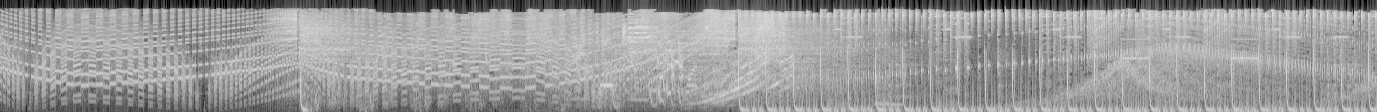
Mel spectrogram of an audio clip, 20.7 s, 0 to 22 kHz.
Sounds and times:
Cacophony: 0.0 - 20.6
Music: 0.0 - 20.6.

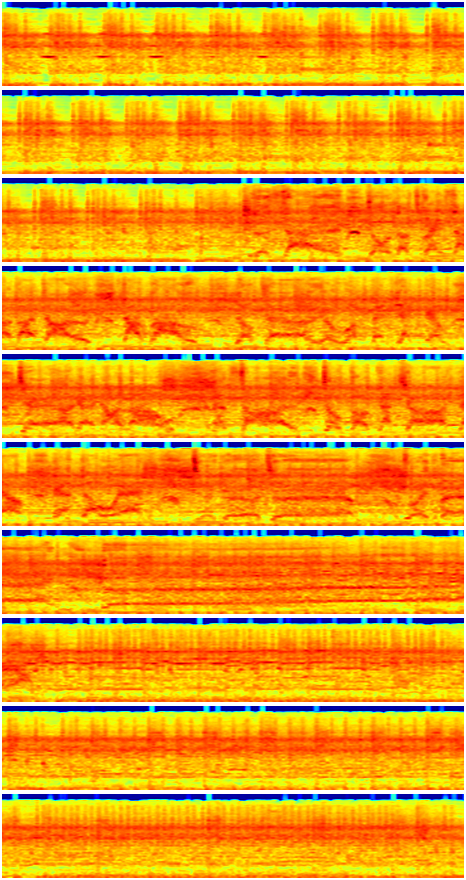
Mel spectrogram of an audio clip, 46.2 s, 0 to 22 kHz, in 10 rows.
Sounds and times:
Angry music: 0.0 - 46.2
Guitar: 0.0 - 46.2
Heavy metal: 0.0 - 46.2
Singing: 11.6 - 32.8.

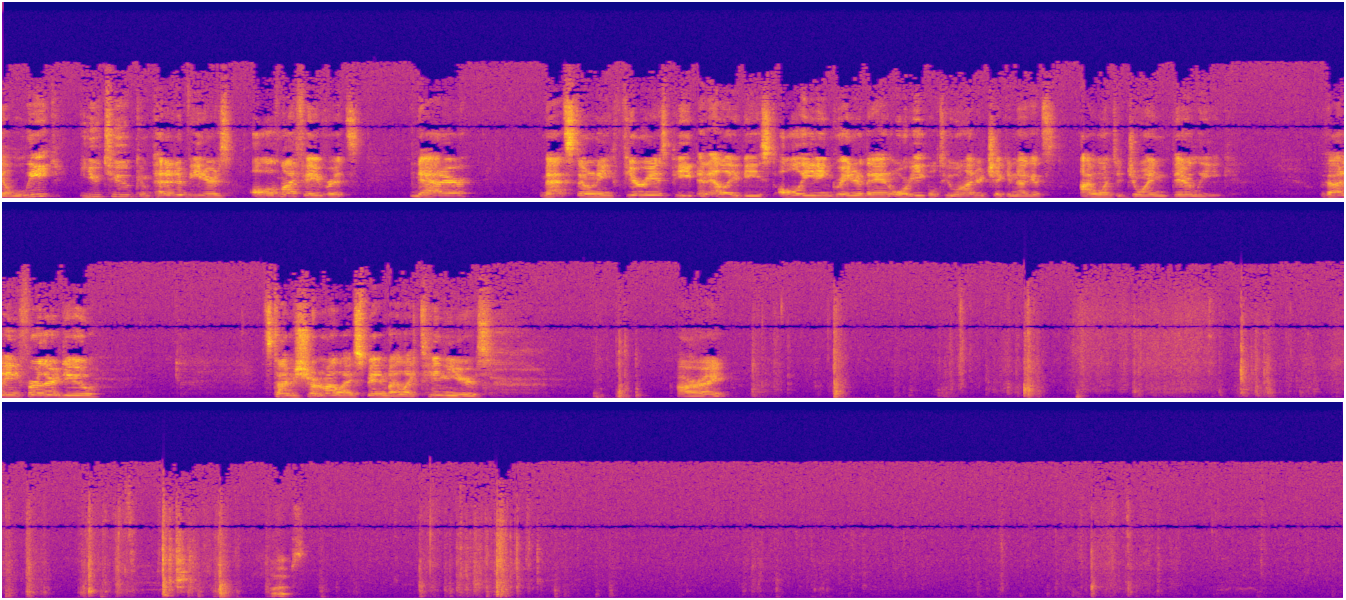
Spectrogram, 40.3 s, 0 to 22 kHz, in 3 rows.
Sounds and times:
Speech: 0.0 - 4.8, 5.4 - 12.4, 13.2 - 14.5, 16.0 - 18.4, 20.2 - 20.7, 29.5 - 29.9.

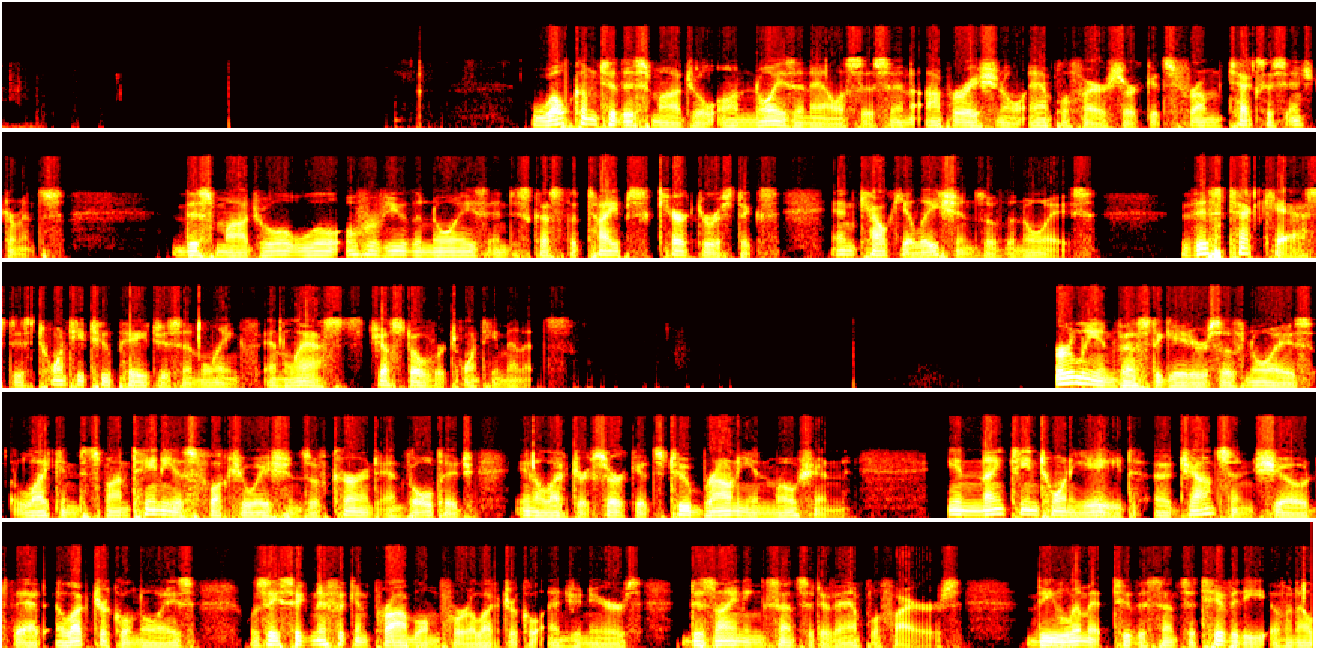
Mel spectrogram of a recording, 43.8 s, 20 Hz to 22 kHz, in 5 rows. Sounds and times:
Speech: 3.6 - 9.3, 9.9 - 16.1, 16.7 - 21.4, 24.6 - 32.0, 32.6 - 43.7.

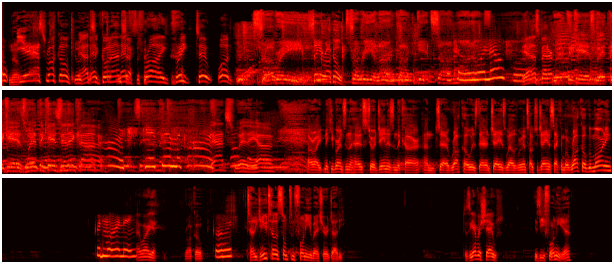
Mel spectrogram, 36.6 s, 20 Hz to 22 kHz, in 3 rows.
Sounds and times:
Speech: 0.1 - 4.6, 9.1 - 24.4, 35.1 - 35.8.

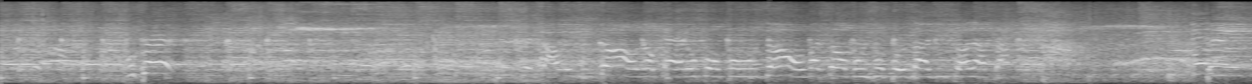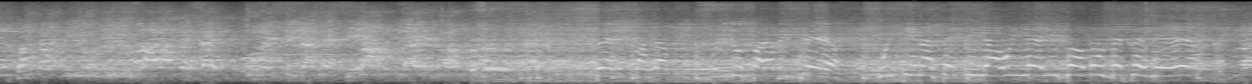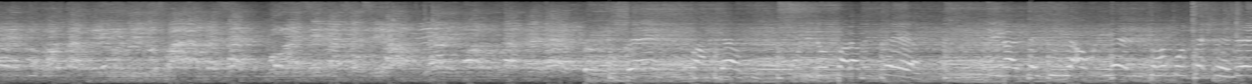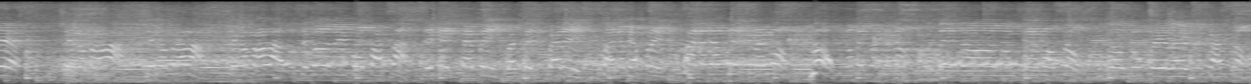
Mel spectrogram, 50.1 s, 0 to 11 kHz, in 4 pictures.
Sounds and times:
Cheering: 0.0 - 7.6, 8.4 - 22.2, 23.8 - 31.8.

